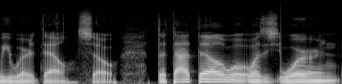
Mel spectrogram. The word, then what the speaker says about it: deel: So our traditional costume is called dil. So in English, it's spelled D-E-E-L, so D-E-E-L, and it's kind of like a robe.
